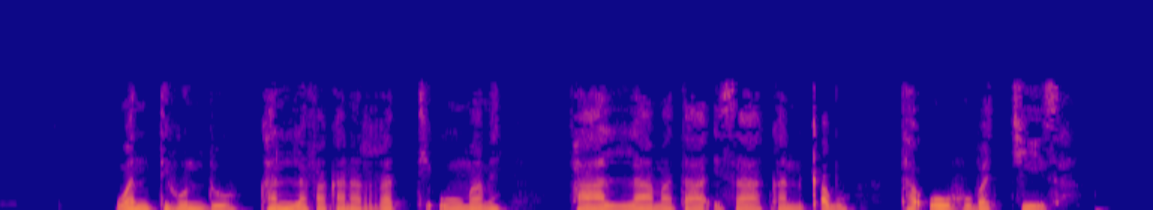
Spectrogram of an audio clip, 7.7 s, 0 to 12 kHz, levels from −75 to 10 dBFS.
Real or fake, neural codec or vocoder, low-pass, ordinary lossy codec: real; none; 7.2 kHz; MP3, 32 kbps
